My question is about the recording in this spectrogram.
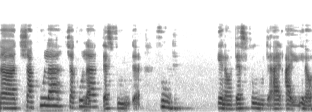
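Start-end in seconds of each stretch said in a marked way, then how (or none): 0.4-1.9 "Chakula" called higher, asking around; Swahili word. Shown as a demonstration. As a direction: call out Chakula to a passerby. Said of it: "I'll ask someone".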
